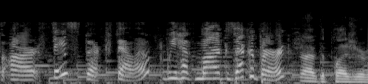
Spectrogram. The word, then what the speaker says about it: Mark Zuckerberg: the people you just say your name and pronounce it so nobody messes it up and they have it on tape sure it's Mark Zuckerberg it was not crazy somebody was gonna connect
